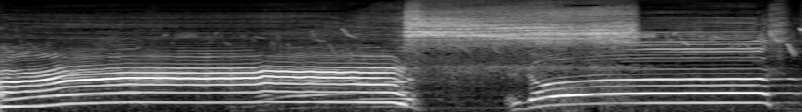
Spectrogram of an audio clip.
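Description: A gas delivery truck's street call blares from a loudspeaker, a loud, drawn-out tonal cry that dips and rises again, with a burst of harsh hiss partway through.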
